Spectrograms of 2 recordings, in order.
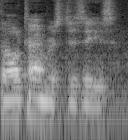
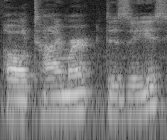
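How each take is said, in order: First: An S sound ends the first word. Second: No S sound ends the first word. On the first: The speaker calls it wrong. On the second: The speaker calls it right.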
